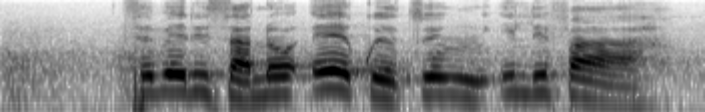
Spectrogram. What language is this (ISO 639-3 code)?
sot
